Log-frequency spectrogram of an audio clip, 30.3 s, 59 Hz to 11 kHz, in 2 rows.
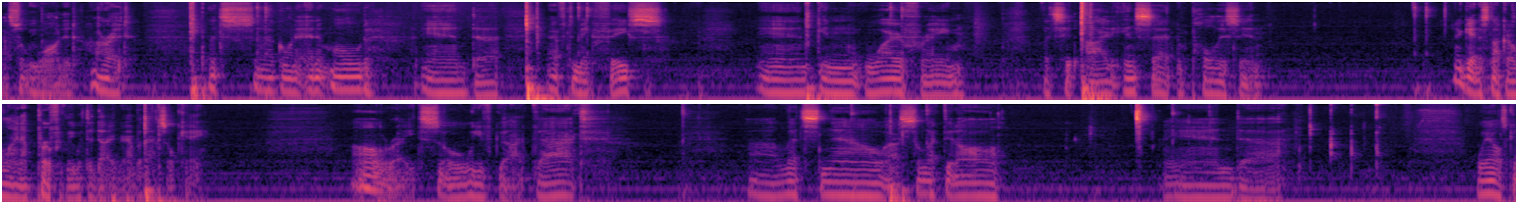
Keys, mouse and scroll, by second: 2.3 Tab, 5.6 f, 6.1 click, 8.4 z, 9.0 middle click, 11.1 i, 16.9 a, 22.3 middle click, 24.4 a.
